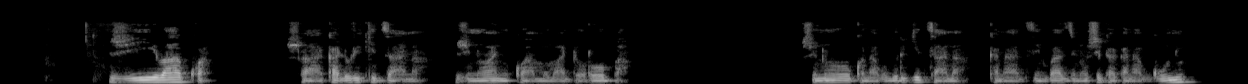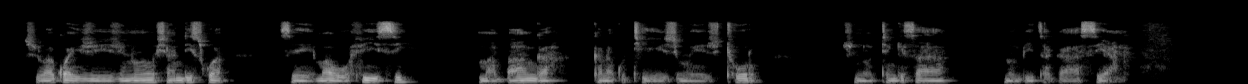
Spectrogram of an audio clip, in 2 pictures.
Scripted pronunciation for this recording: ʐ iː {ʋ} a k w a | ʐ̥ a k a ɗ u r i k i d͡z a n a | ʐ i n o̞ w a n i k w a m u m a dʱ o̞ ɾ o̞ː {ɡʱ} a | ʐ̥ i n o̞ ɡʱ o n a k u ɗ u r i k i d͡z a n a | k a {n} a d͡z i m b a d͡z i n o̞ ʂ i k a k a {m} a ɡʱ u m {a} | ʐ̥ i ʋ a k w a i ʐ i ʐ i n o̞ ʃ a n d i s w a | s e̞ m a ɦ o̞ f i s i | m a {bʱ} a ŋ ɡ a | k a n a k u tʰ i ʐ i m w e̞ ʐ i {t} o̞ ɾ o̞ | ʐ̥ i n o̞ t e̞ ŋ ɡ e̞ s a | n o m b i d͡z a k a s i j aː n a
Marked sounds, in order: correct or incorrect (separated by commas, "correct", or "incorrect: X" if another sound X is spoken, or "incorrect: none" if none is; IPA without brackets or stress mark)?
correct, incorrect: bʱ, correct, incorrect: n, incorrect: i, correct, incorrect: tʰ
